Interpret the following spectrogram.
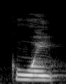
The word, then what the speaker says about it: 规: Pronounced first tone 归.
